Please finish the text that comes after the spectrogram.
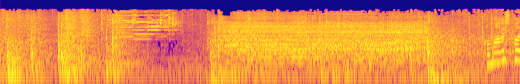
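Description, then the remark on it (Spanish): A man in armor runs at a door and slams his body into it with a loud thud, then a second crashing impact follows as he falls to the floor, with a metallic clatter over a dense, busy background. “El hombre con la armadura corre hacia la puerta, se chuta contra esta y cae al suelo.”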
